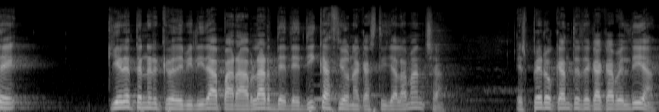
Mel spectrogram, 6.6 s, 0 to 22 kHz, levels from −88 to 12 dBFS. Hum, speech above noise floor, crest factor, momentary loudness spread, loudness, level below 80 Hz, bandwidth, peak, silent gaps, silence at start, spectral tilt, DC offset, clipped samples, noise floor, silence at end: none; 45 dB; 20 dB; 10 LU; -26 LUFS; -54 dBFS; 17 kHz; -6 dBFS; none; 0 s; -5 dB/octave; under 0.1%; under 0.1%; -71 dBFS; 0 s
